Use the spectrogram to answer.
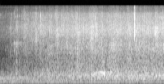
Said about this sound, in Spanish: Dale otro aplauso.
